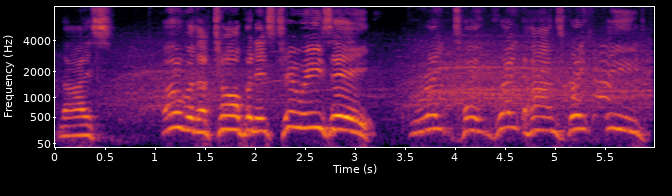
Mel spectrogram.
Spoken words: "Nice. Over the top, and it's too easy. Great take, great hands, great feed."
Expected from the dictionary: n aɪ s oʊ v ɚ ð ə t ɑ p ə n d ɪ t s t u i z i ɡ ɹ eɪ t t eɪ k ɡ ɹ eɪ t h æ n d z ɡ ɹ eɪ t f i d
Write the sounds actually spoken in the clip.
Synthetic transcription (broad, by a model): n aɪ s oʊ v ɚ ð ə t ɑ p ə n ɪ t s t u i z i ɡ ɹ eɪ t t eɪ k ɡ ɹ eɪ t h æ n d z ɡ ɹ eɪ t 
